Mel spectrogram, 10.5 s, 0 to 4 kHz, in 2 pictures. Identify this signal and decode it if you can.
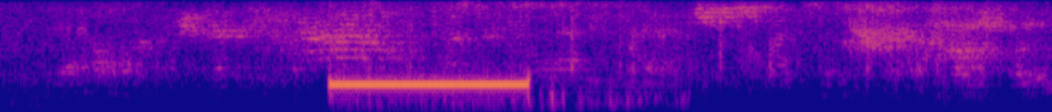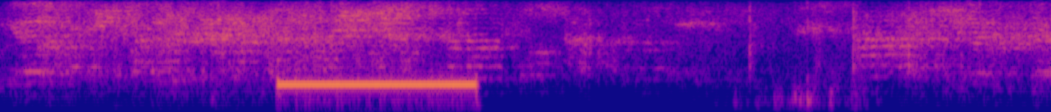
Ringback tone (Europe, 425 Hz), with speech.
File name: out- -2048- - - .23018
